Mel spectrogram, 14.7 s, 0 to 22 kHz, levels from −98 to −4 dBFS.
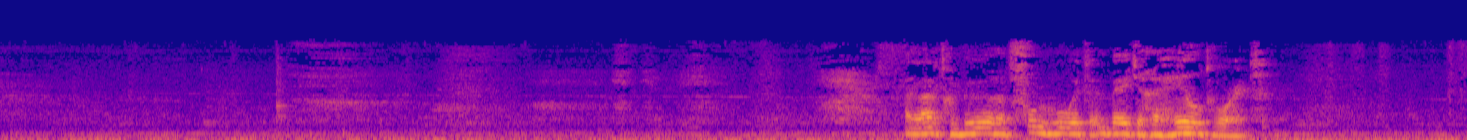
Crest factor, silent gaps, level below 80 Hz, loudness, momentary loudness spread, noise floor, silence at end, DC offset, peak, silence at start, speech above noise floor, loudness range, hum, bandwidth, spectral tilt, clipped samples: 22 dB; none; -56 dBFS; -34 LUFS; 26 LU; -55 dBFS; 0 s; under 0.1%; -16 dBFS; 0 s; 22 dB; 23 LU; none; 7.6 kHz; -7 dB/octave; under 0.1%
